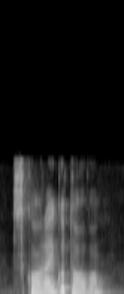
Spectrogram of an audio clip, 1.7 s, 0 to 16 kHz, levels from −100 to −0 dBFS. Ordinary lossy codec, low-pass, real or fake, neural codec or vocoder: none; 7.2 kHz; real; none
